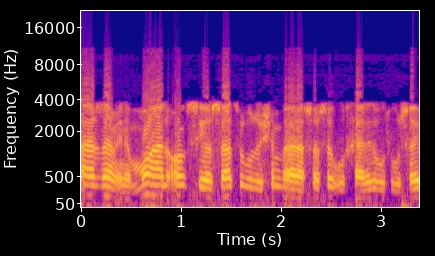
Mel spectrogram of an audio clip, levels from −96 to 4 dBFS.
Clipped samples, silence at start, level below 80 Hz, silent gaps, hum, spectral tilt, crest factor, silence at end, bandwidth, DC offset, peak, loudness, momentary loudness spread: 0.5%; 0 s; -44 dBFS; none; none; -3.5 dB/octave; 10 dB; 0 s; 11.5 kHz; under 0.1%; 0 dBFS; -10 LUFS; 7 LU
